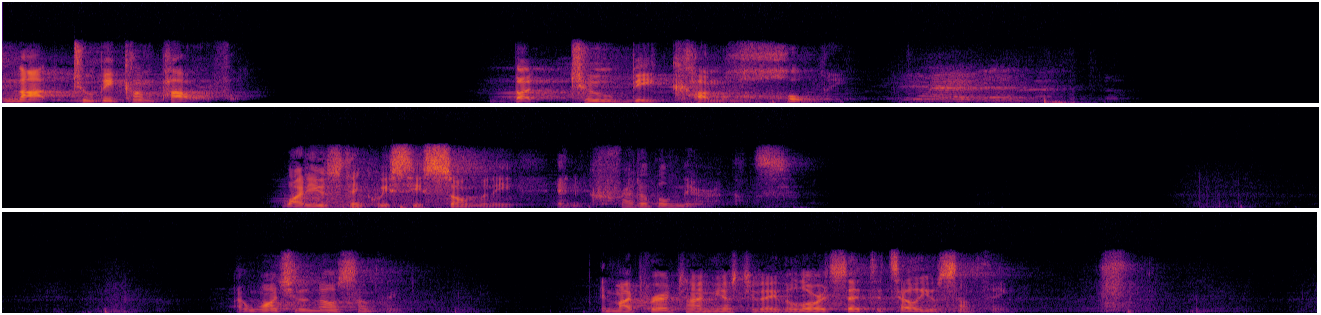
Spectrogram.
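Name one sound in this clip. A middle-aged man preaches with animation into a microphone, pausing between phrases.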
